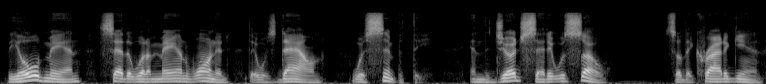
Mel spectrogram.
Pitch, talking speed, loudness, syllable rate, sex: 125 Hz, 195 wpm, -20 LUFS, 4.9 syllables/s, male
